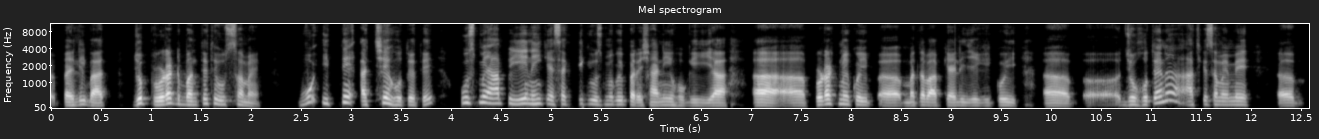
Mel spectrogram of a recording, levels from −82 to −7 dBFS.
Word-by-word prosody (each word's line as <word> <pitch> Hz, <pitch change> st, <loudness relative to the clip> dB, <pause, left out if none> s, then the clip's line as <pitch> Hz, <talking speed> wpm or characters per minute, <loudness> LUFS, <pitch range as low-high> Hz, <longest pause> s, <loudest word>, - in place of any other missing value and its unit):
पहली 125 Hz, +6 st, +1 dB
बात 110 Hz, -7 st, +3 dB, 0.3 s
जो 195 Hz, -, +7 dB
प्रोडक्ट 180 Hz, +2 st, +5 dB
बनते 145 Hz, +3 st, +1 dB
थे -, -, +1 dB
उस 150 Hz, -2 st, -1 dB
समय -, -, -2 dB, 0.4 s
वो -, -, -1 dB
इतने 195 Hz, +5 st, 0 dB
अच्छे 140 Hz, +9 st, +3 dB
होते 140 Hz, -6 st, 0 dB
थे। -, -, -2 dB, 0.3 s
उसमें 220 Hz, +1 st, +1 dB
आप 195 Hz, 0 st, +3 dB
ये 180 Hz, +2 st, +2 dB
नहीं 180 Hz, 0 st, -1 dB
कह 170 Hz, -, -2 dB
सकते 165 Hz, +3 st, -2 dB
कि 165 Hz, -1 st, -8 dB
उसमें 150 Hz, 0 st, -4 dB
कोई 155 Hz, -, -2 dB
परेशानी 120 Hz, -1 st, 0 dB
होगी 115 Hz, -1 st, -7 dB
या 115 Hz, -1 st, +6 dB
अ -, -, -1 dB, 0.3 s
अ, 115 Hz, -1 st, +5 dB
प्रोडक्ट 175 Hz, +4 st, +4 dB
में 165 Hz, -, +1 dB
कोई 140 Hz, -, +1 dB
अ, 115 Hz, -3 st, +1 dB
मतलब 120 Hz, +2 st, 0 dB
आप 115 Hz, -1 st, +5 dB
कह -, -, +1 dB
लीजिए 120 Hz, 0 st, -6 dB
की 115 Hz, +1 st, -13 dB
कोई 125 Hz, -1 st, -1 dB
अ 105 Hz, -, -12 dB
अ, 105 Hz, -1 st, +1 dB, 0.5 s
जो 145 Hz, +2 st, 0 dB
होते 145 Hz, +8 st, 0 dB
हैं 225 Hz, -, +2 dB
ना 310 Hz, -, 0 dB
आज 135 Hz, -, -3 dB
के 155 Hz, -, -7 dB
समय 145 Hz, -2 st, -2 dB
में 140 Hz, -1 st, -1 dB, 0.3 s
अ, 110 Hz, 0 st, +1 dB
145 Hz, 230 wpm, -23 LUFS, 120-175 Hz, 0.5 s, जो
